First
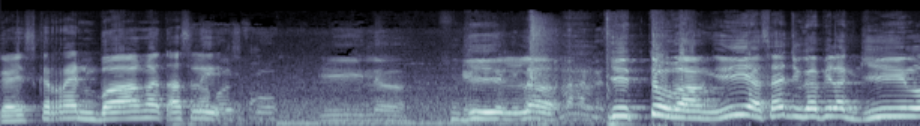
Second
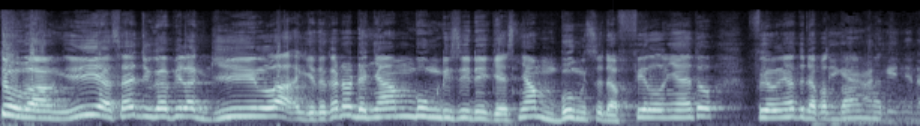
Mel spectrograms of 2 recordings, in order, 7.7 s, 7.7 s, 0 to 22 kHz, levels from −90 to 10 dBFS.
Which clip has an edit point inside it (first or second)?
first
